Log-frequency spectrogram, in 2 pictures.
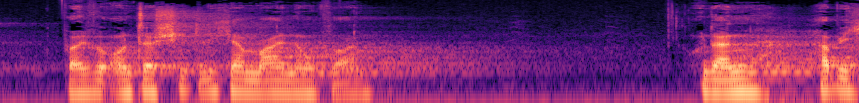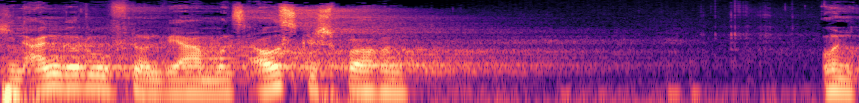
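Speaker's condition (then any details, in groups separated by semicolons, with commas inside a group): No condition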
